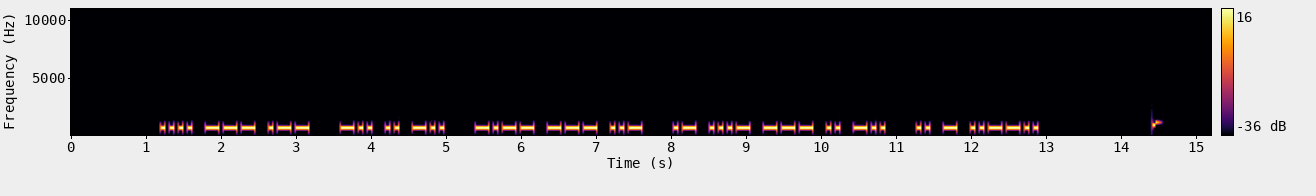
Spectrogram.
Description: Morse code, heard as a keyed tone, about 20 wpm, 700 Hz. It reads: HOW DID YOU AVOID IT?
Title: Sentences from Top 1000 Words - Review Part 6 - 20wpm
